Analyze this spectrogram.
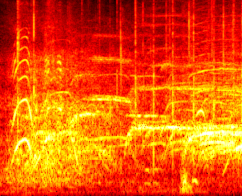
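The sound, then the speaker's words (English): A room full of people claps steadily for a few seconds, with scattered whistles, whoops and cheers rising over the applause at a moderate, even loudness. “What a polite abortion clap.”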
